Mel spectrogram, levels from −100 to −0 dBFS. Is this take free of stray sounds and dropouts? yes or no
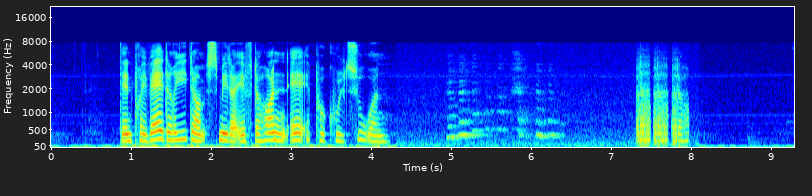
no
